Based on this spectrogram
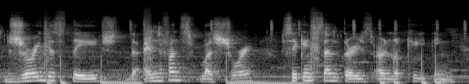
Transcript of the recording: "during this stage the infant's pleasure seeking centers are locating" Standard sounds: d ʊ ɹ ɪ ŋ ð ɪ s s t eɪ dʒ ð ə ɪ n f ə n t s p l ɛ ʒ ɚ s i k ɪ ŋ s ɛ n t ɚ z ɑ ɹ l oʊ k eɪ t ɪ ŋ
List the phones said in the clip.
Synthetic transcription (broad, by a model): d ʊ ɹ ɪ ŋ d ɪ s s t eɪ dʒ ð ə ɪ n f ə n t s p l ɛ ʃ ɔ s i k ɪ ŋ s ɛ n t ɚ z ɑ ɹ l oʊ k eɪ t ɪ ŋ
